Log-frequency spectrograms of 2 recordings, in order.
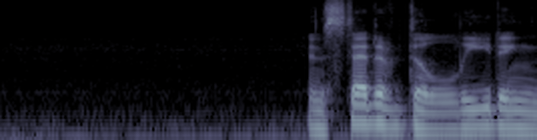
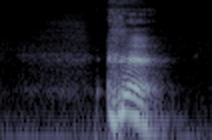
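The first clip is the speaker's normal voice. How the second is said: clears throat; 8 semitones higher, 8 dB louder than usual. Real, not acted. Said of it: "I think I'm losing my voice here".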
